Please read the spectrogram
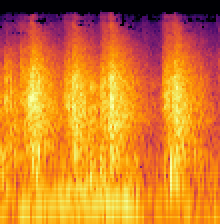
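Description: A plastic snack pouch crinkling in about four short bursts as granola is shaken from it into the mouth. A low steady hum runs underneath through the first second or so.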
